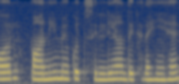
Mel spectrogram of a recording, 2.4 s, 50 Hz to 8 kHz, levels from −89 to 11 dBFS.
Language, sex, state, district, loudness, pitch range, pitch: Hindi, female, Chhattisgarh, Jashpur, -15 LUFS, 220-240 Hz, 225 Hz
